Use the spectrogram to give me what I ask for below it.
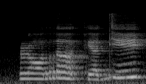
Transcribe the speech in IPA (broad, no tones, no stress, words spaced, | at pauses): ɭɔrʌkʲɐ dʲe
